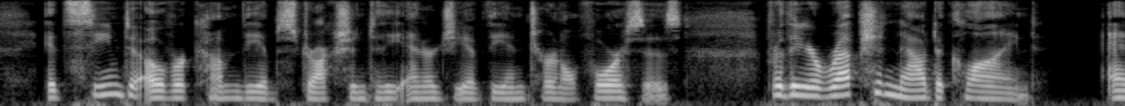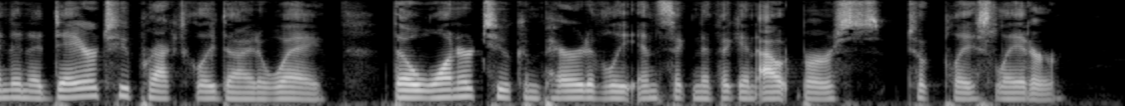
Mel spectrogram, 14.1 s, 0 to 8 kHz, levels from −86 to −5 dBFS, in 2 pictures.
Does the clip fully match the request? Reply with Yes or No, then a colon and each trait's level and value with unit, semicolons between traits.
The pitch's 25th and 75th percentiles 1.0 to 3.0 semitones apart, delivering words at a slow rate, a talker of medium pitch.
No: narrow, 2.6 semitones; average, 160 wpm; medium, 150 Hz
